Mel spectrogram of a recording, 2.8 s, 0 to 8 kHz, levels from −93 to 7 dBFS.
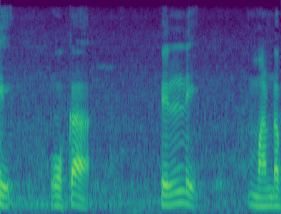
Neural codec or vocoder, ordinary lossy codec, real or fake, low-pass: codec, 16 kHz, 16 kbps, FunCodec, trained on LibriTTS, 50 frames a second; none; fake; 7.2 kHz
